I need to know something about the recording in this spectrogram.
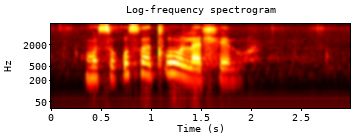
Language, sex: Northern Sotho, female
